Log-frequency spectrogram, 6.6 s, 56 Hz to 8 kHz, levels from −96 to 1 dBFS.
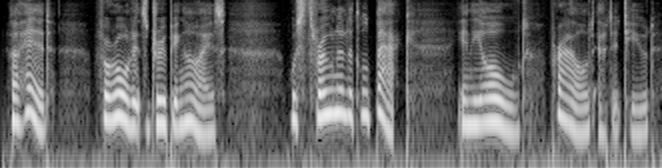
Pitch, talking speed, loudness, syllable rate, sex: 210 Hz, 155 wpm, -17 LUFS, 4.6 syllables/s, female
